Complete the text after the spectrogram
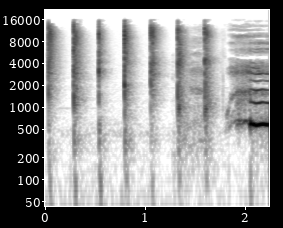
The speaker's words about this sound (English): However, round of applause here, everyone.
